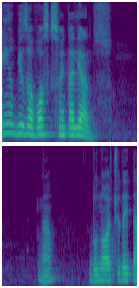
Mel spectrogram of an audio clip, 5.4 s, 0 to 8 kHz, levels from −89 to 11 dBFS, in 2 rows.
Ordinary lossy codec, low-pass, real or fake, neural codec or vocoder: none; none; real; none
